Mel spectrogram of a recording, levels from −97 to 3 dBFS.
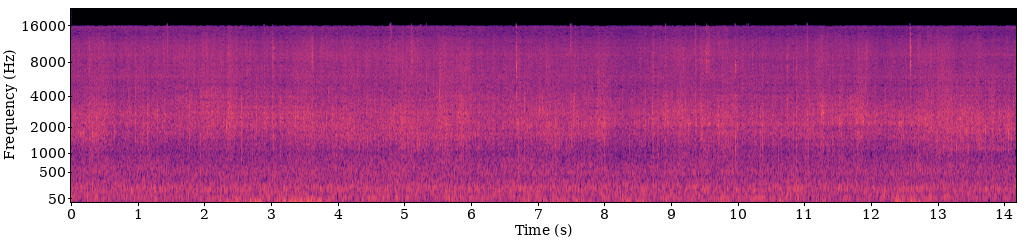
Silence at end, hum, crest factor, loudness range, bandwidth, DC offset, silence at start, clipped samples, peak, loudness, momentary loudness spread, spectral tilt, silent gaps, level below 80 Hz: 0 s; none; 24 dB; 1 LU; 16 kHz; under 0.1%; 0 s; under 0.1%; -4 dBFS; -27 LUFS; 3 LU; -1 dB/octave; none; -46 dBFS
